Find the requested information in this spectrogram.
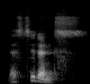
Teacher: ምክንያቱም student የሚለው ት ቮይስለስ ሳውንድ ስለሆነ ማለት ነው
